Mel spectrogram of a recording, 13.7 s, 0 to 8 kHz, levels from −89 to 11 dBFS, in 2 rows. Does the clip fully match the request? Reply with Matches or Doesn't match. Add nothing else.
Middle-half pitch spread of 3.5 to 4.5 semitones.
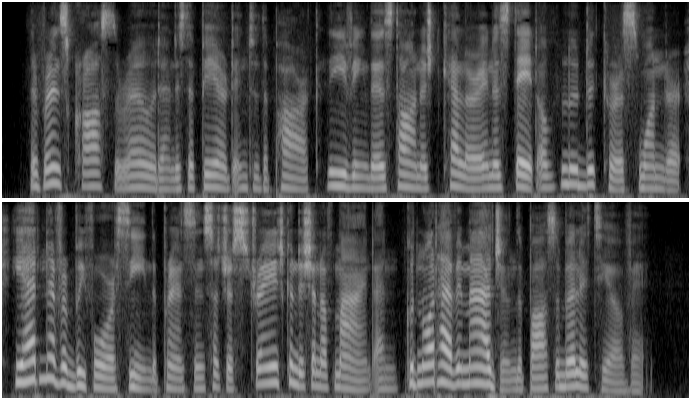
Matches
